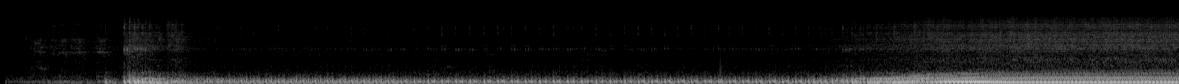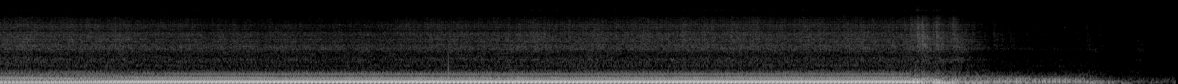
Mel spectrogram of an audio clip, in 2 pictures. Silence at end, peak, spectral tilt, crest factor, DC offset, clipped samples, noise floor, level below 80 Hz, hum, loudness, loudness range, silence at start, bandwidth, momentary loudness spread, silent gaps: 0.55 s; -10 dBFS; -7.5 dB/octave; 12 dB; under 0.1%; under 0.1%; -55 dBFS; -34 dBFS; none; -23 LUFS; 16 LU; 1.05 s; 9.4 kHz; 16 LU; none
